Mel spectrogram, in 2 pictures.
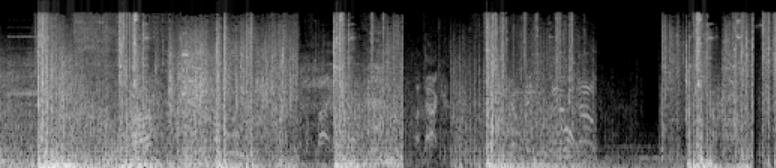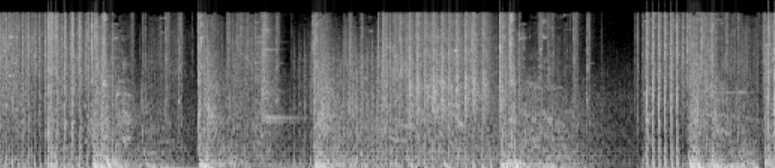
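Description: Rifle shots crack sharply, again and again.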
